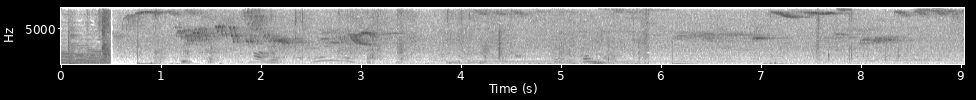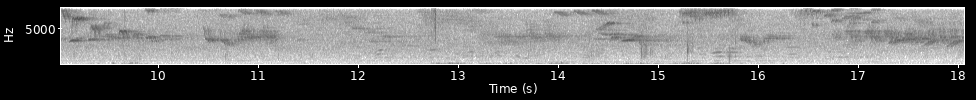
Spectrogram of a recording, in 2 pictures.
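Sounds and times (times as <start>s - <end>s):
small birds chirping: 0.5s - 18.0s
low rumble from walking: 2.3s - 8.6s, 12.6s - 16.4s.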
